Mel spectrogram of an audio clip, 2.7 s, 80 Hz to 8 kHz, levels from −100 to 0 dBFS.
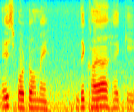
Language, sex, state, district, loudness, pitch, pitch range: Hindi, male, Haryana, Charkhi Dadri, -13 LUFS, 165 Hz, 150-170 Hz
